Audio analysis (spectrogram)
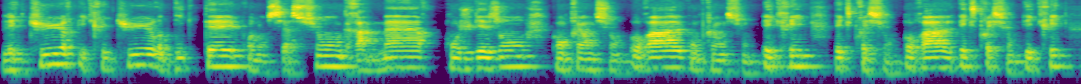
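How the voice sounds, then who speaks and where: Middle-aged male teacher, persuasive promo read, mellow tone, echoey room. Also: mid-range voice. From Kabylie, Algeria. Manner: addresses the listener informally, calm and persuasive. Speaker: Arabic teacher and platform founder. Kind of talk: scripted promotional presentation.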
